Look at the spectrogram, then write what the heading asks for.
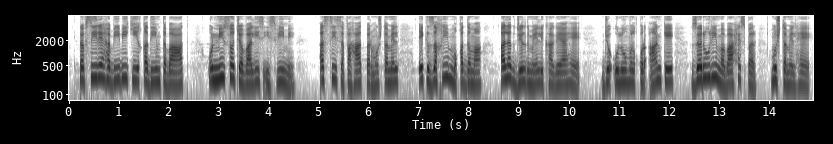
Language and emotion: Urdu, neutral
